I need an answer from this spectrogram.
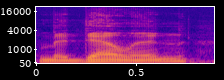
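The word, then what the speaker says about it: Medellín: It's spelled M-E-D-E-L-L-I-N. I guess if you just spelled or pronounced it phonetically, it would sound like Medellin, but with the accent, it's Medellin.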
